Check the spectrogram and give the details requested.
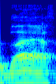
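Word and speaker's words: BLXST: I never knew Blast was how you say his name. That's BLXTS.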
